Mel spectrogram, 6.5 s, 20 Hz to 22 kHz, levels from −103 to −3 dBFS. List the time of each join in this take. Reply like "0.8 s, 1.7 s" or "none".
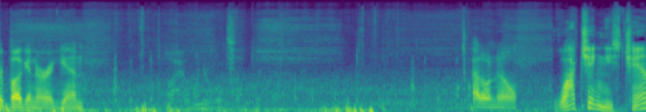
5.5 s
